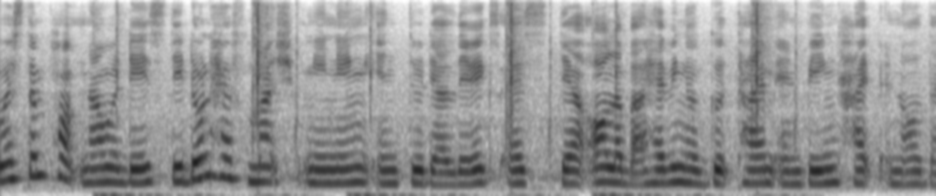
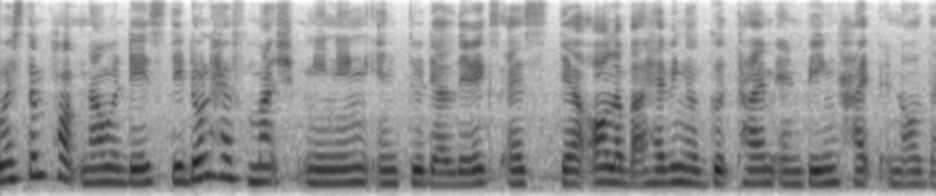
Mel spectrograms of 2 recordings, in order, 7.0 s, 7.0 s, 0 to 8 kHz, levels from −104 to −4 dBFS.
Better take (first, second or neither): second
